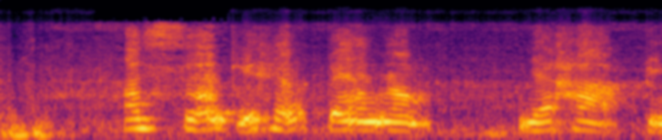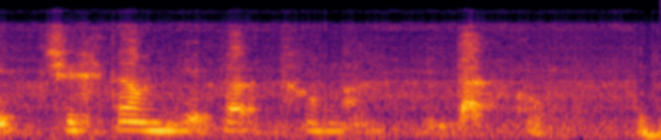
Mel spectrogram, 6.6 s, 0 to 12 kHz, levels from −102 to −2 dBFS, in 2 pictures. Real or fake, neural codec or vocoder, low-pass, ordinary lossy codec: fake; codec, 16 kHz, 4 kbps, FunCodec, trained on LibriTTS, 50 frames a second; 7.2 kHz; Opus, 32 kbps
